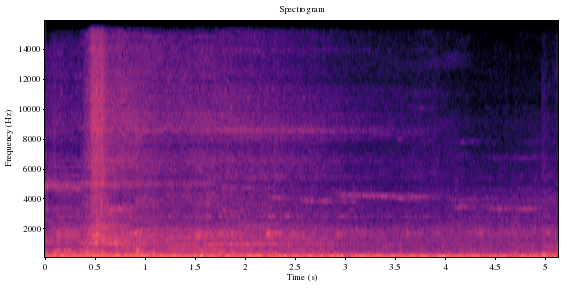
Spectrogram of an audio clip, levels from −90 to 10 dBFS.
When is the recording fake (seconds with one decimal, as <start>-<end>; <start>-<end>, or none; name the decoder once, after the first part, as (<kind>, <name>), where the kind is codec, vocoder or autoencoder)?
0.0-1.7 (codec, SNAC)

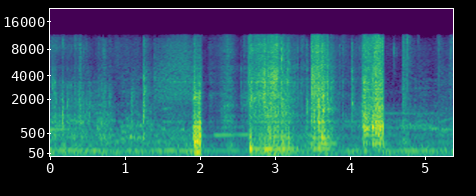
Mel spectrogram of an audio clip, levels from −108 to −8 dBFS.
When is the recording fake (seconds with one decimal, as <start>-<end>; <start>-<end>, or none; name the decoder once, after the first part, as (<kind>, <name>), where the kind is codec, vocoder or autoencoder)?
0.0-0.6 (codec, SNAC); 1.6-4.2

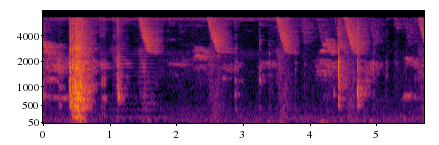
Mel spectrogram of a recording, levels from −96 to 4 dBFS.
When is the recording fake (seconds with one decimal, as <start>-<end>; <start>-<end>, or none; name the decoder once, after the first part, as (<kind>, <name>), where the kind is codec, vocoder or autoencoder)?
0.9-1.8 (vocoder, Vocos)

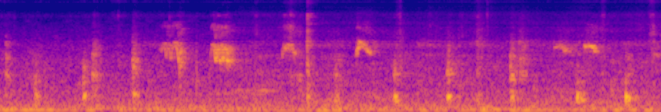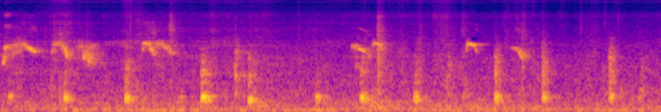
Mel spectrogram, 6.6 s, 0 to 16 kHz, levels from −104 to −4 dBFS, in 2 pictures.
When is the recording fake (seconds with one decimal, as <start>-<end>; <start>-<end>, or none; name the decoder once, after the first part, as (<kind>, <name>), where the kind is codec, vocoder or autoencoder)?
1.1-5.1 (codec, DAC)

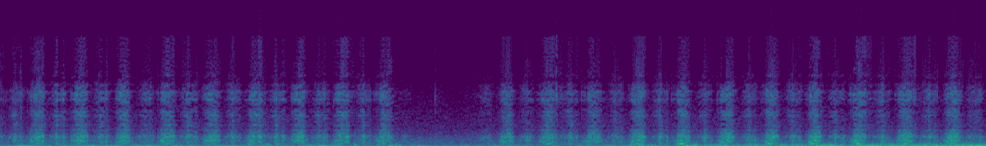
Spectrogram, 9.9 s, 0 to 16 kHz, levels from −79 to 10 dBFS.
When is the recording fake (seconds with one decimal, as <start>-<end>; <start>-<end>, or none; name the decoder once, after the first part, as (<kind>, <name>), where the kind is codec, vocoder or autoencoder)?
1.9-3.7 (vocoder, BigVGAN v2); 4.4-5.1

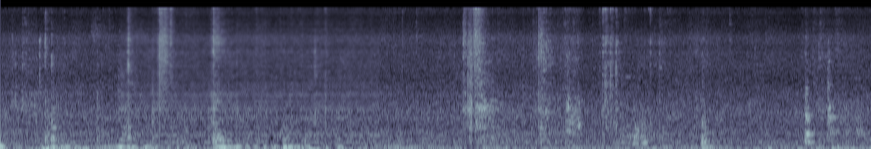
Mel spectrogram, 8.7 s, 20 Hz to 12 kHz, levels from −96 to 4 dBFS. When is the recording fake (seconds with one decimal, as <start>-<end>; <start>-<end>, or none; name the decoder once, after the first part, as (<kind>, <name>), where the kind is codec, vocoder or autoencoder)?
1.2-3.8 (vocoder, Vocos)

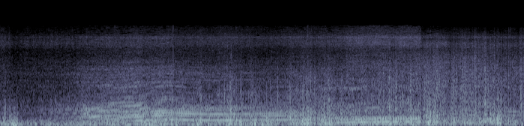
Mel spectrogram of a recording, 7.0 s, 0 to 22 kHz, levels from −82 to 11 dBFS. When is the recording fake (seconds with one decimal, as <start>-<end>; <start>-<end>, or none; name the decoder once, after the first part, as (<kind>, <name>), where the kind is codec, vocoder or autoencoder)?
5.9-7.0 (codec, SNAC)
